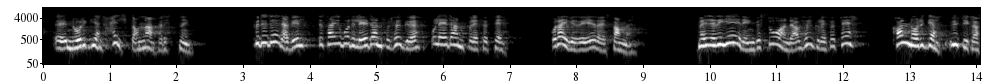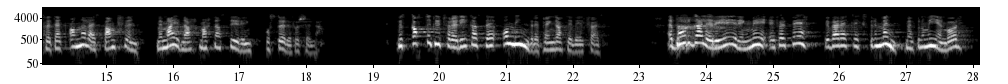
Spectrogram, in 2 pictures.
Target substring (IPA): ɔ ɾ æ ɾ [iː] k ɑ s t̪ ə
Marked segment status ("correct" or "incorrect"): correct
